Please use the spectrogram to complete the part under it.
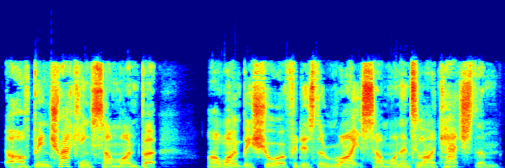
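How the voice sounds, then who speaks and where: Casting: narrator doing a terse, evasive middle-aged father in an audiobook, lifted and bright, dry close sound. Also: medium pitch, animated, moderate pace, dry recording, pitched above the performer's own voice. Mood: guarded. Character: guarded middle-aged father, crime boss. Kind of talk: audiobook dialogue.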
